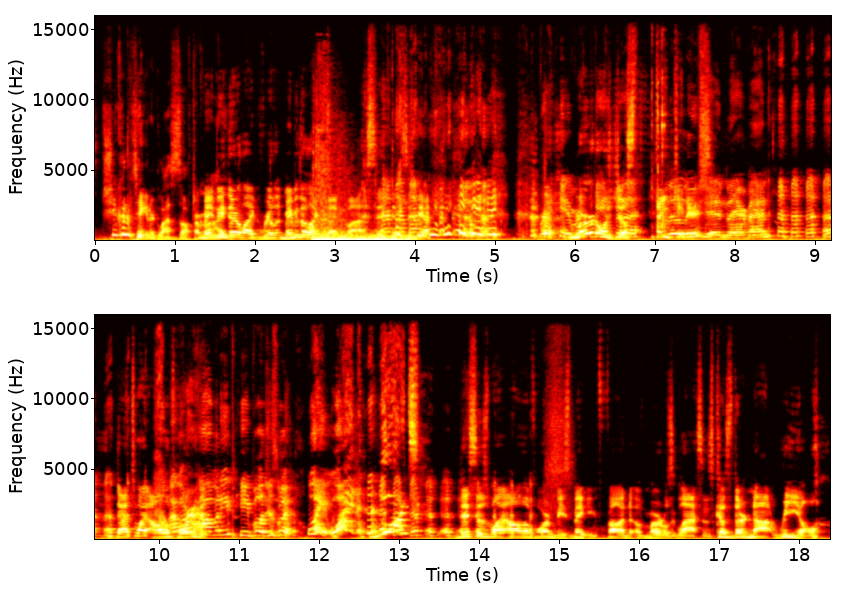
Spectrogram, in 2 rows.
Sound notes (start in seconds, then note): 2.7 boom; 3.6 laughter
